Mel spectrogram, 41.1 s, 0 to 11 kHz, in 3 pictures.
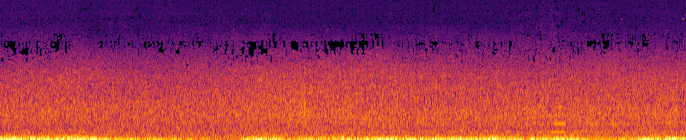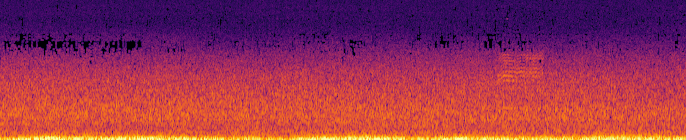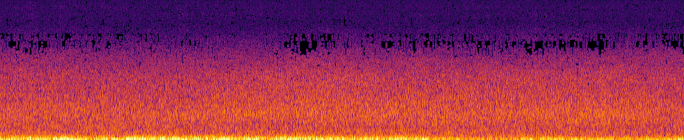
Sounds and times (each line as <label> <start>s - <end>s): waterfall in the distance 0.0s - 41.1s
windy evening 0.0s - 41.1s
